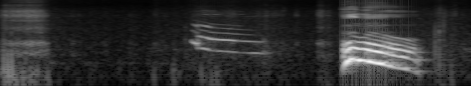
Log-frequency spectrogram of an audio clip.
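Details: Indoor domestic cat making a thin falling meow followed by a louder, longer descending meow, with a brief rustle at the start.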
